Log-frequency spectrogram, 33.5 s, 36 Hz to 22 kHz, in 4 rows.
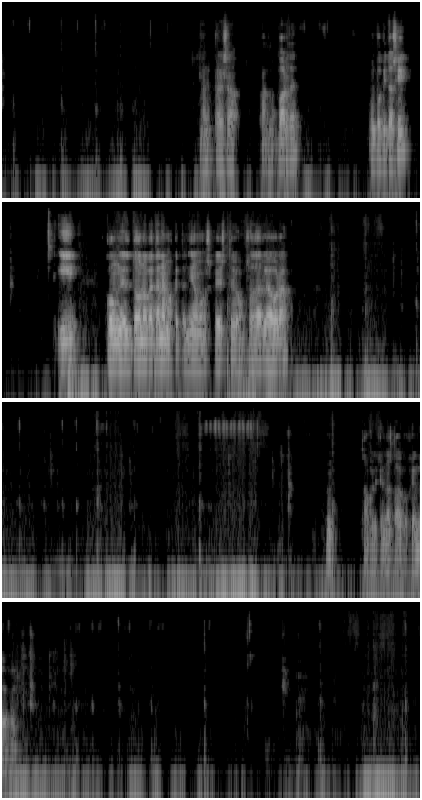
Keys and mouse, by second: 4.1-5.9 shift+middle drag, 5.9-8.0 drag, 8.0-13.8 middle drag, 13.8 f, 14.2 click, 16.2 click, 16.2 f, 17.7 click, 17.7 f, 19.1 click, 19.1 f, 22.3 ctrl+z, 22.3-24.5 drag, 25.5 ctrl+z, 25.5-26.7 drag, 26.4 f, 29.7-31.5 middle drag, 31.5-33.4 drag.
